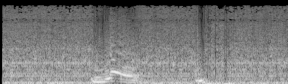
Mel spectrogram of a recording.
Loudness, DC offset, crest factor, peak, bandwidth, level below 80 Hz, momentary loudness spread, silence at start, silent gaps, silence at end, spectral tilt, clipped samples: -11 LUFS; under 0.1%; 10 dB; 0 dBFS; 17 kHz; -20 dBFS; 6 LU; 0 s; none; 0 s; -4.5 dB/octave; under 0.1%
